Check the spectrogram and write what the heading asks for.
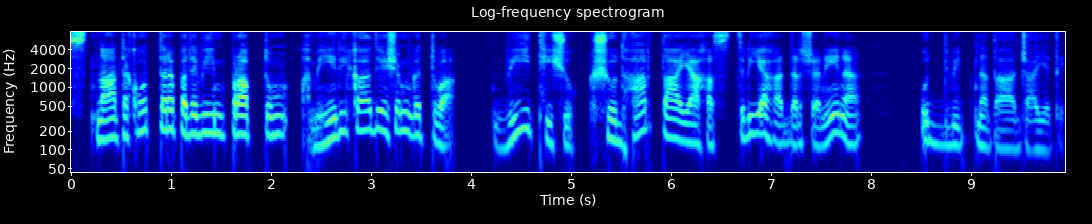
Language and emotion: Sanskrit, sad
